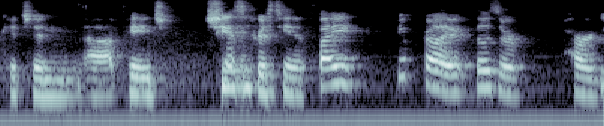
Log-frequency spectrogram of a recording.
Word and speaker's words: Feucht: pronounce your last name it's pronounced fight in English or F there's two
